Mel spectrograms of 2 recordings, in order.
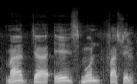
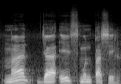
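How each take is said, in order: The two takes are said the same way.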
